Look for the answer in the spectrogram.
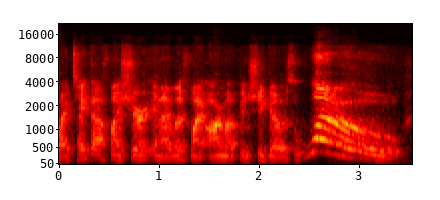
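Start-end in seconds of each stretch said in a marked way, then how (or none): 2.3-3.5 loud high startled whoa; high, loud shocked exclamation. Retold or imitated. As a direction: gasp of alarm at the sight. Doctor's shocked reaction quoted.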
